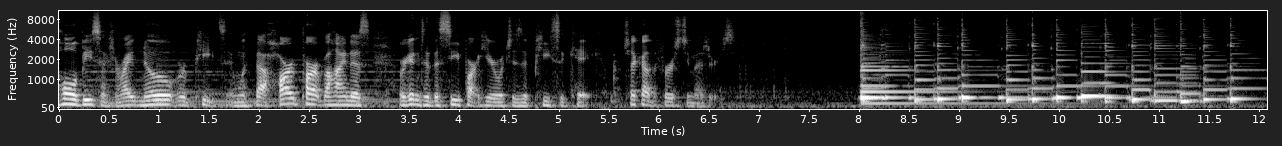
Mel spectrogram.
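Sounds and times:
flatpicked mandolin fiddle tune: 8.0 - 12.0.

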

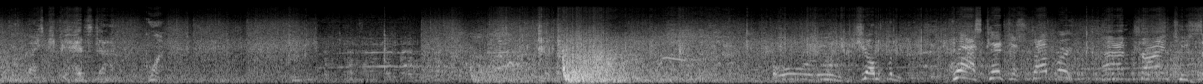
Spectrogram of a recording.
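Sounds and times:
steady noisy background: 0.0 - 12.0
explosion blast: 4.5 - 7.9.

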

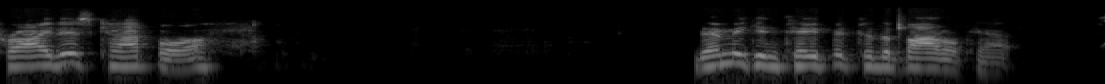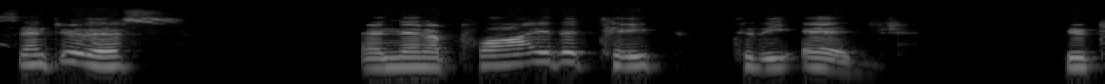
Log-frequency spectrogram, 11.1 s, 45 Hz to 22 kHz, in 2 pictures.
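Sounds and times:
man speaking: 3.5 - 6.5, 7.4 - 10.0.

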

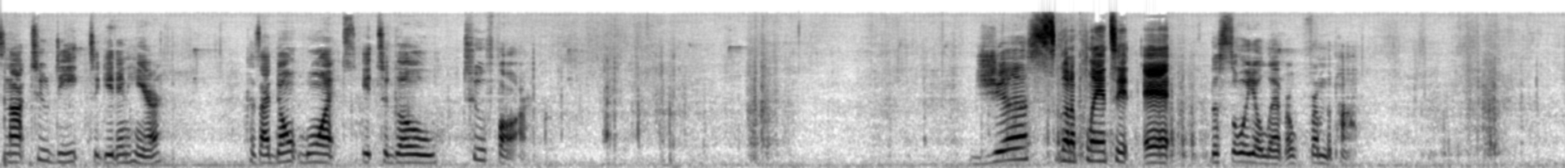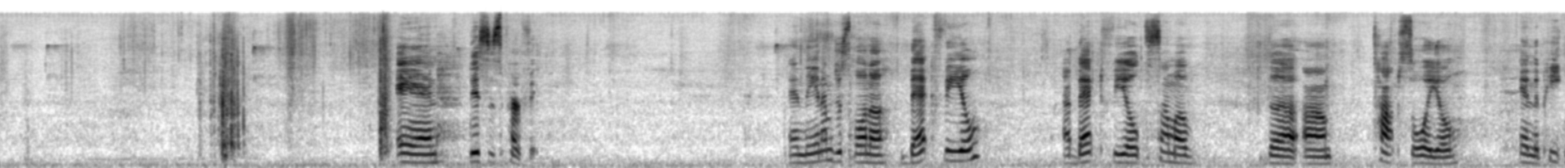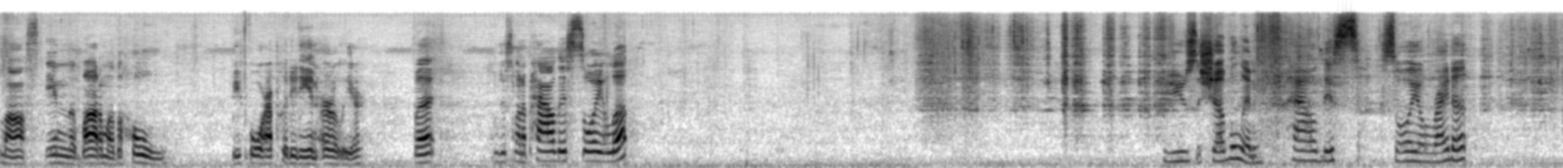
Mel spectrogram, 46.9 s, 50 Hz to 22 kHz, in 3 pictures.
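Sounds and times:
gloved hands scuffing soil: 13.9 - 19.9, 38.0 - 46.9.

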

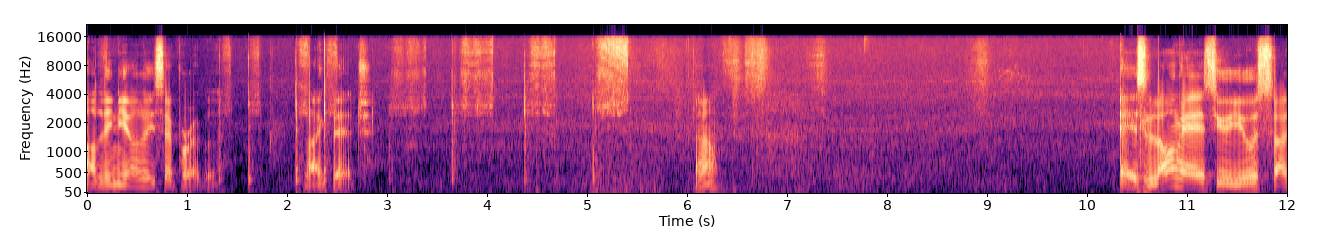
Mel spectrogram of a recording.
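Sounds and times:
chalk scratching on blackboard: 1.3 - 5.4
chalk tapping on blackboard: 1.3 - 5.4.

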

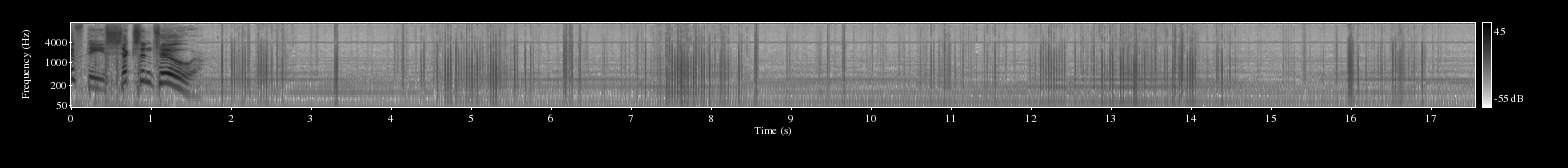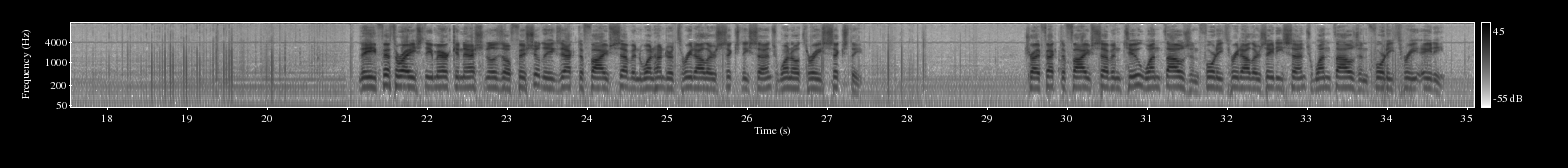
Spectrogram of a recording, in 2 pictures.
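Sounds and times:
crackles and pops: 0.0 - 35.0
faint high-pitched whine: 0.0 - 35.0
low electrical hum: 0.0 - 35.0.

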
